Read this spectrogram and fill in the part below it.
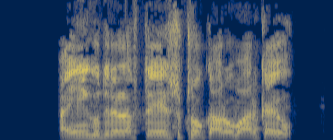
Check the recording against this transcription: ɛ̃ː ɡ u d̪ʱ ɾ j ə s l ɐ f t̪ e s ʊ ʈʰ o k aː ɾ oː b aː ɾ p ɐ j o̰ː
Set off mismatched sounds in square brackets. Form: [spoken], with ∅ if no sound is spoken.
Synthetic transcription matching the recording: ɛ̃ː ɡ [ʊ] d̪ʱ ɾ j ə [∅] l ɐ f t̪ e s ʊ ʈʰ o k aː ɾ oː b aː ɾ [k] ɐ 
